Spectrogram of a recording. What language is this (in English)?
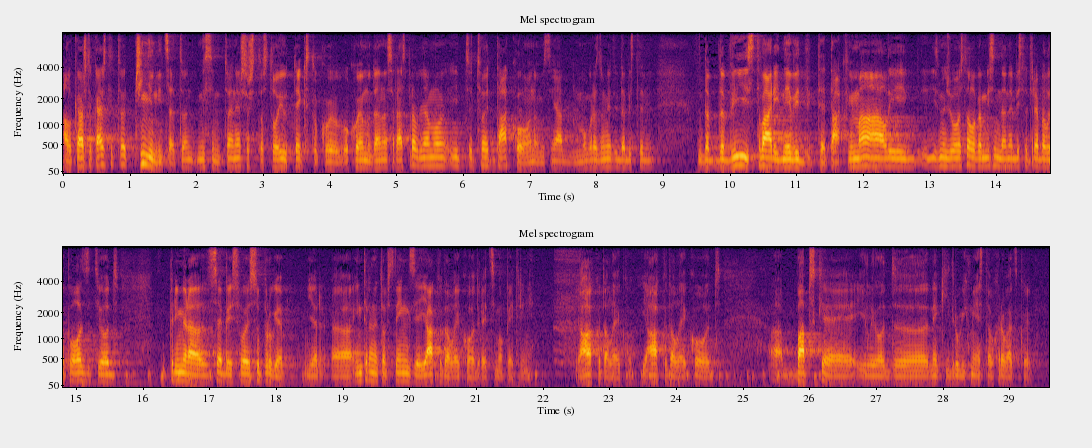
Croatian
